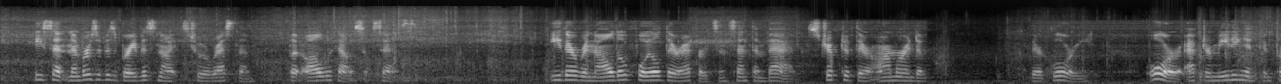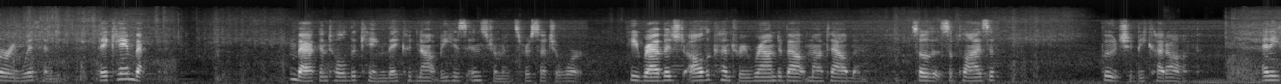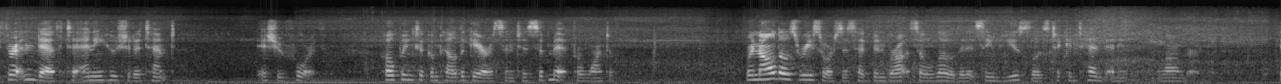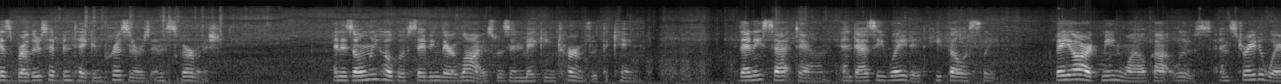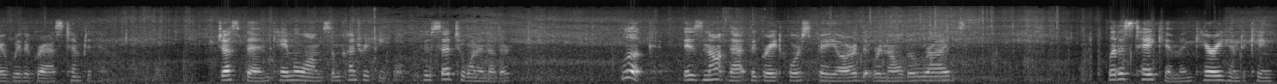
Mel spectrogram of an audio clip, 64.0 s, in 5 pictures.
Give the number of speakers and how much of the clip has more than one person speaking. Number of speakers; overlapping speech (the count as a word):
one, no overlap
